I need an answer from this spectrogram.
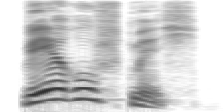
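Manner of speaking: high, loud demand; calling out. A narrator's reading. Alia asks who in the crowd calls her, loudly. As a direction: call out across a great hall.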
